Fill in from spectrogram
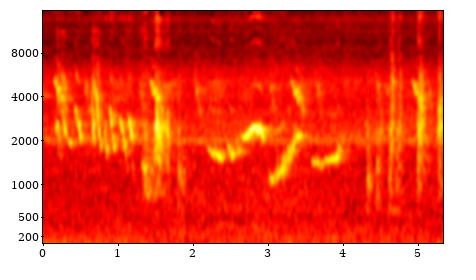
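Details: White-rumped shama during morning dew airing: varied loud whistled phrases, some slurred rising and falling, with harsh chattering notes at the start and end, and a steady faint high tone in the background.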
